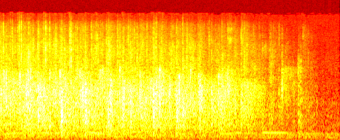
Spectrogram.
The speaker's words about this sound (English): Come on, we can give that applause to the Lord.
